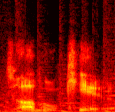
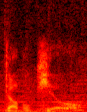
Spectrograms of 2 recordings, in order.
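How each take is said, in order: First: It is said in a booming announcer voice. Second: It is said in an ordinary conversational voice.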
